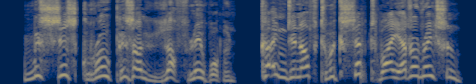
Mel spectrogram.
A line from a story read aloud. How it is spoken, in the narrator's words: Roberta's father roared, loud enough so that no one in the room could miss a word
